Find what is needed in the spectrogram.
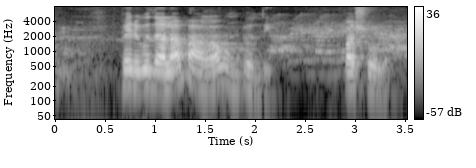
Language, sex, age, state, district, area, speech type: Telugu, female, 30-45, Telangana, Jagtial, rural, spontaneous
